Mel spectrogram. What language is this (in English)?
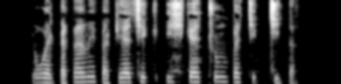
Jauja Wanca Quechua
